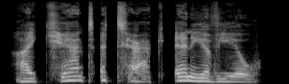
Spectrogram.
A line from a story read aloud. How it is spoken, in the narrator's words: snarled the leopard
